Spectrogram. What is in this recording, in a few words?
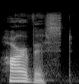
"harvest", us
